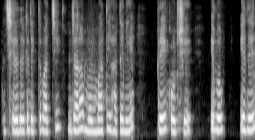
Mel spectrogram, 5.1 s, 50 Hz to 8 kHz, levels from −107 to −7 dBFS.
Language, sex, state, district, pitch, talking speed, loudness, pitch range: Bengali, female, West Bengal, Malda, 260 Hz, 130 wpm, -19 LUFS, 250-275 Hz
